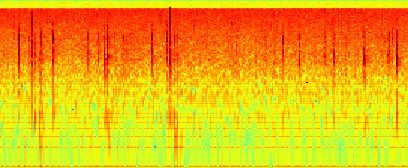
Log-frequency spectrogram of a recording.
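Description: Long acrylic nails scratch and then tap a flat holographic mermaid scale-print fabric. The result is quiet, brief, dry ticks and patters with bright clicky tops and almost no ring, spread irregularly over the clip.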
